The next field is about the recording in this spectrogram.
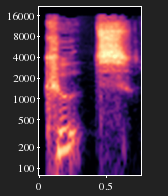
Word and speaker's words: Coutts: David Coutts, I believe is how you say his name. C-O-U-T-T-S.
